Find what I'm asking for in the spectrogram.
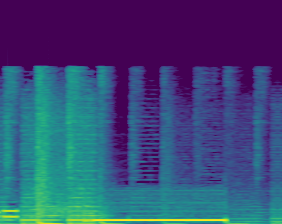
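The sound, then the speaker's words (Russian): Telephone tones as a call is placed from a radio studio: short beeps open, then a steady single tone holds for about a second, alongside a series of low, soft thumps. “Давайте ему сейчас и позвоним.”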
